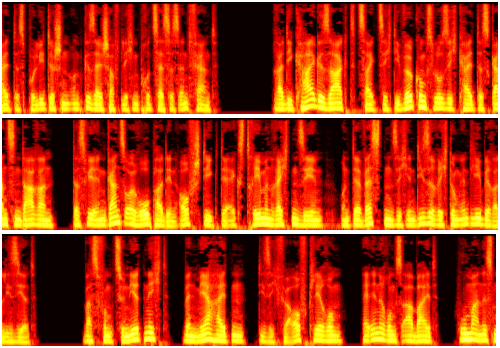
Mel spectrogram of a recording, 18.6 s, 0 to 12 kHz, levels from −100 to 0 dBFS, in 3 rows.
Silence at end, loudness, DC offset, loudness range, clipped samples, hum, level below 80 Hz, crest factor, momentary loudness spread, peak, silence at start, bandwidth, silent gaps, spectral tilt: 0 s; -21 LUFS; under 0.1%; 3 LU; under 0.1%; none; -48 dBFS; 18 dB; 8 LU; -2 dBFS; 0 s; 12 kHz; none; -6 dB/octave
